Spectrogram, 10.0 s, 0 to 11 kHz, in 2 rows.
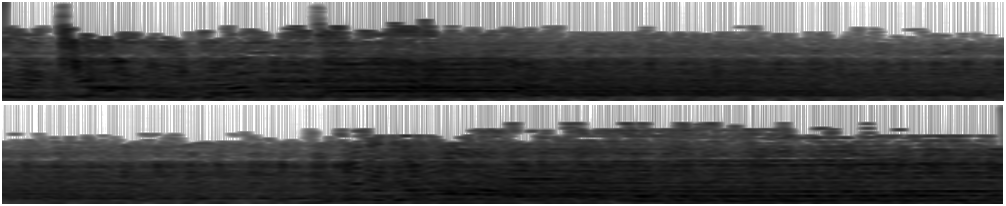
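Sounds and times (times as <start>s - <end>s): arena crowd noise: 0.0s - 10.0s
rock band holding low note: 0.9s - 10.0s.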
